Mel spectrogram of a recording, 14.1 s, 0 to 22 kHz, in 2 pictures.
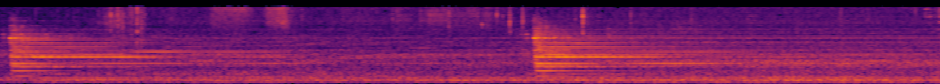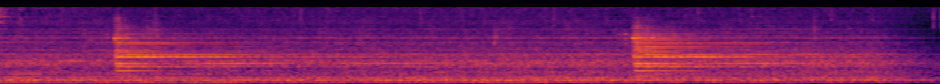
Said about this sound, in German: Mit dem Glockenschlag um 14 Uhr geht der Motorradgottesdienst zu Ende. Wir hören jetzt zunächst die kleine Glocke des Michels, die mit vier Schlägen die volle Stunde ankündigt.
